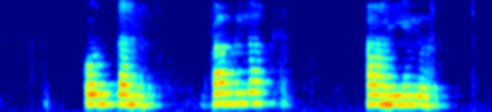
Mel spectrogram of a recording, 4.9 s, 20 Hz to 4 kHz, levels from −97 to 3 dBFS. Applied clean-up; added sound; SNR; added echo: neural mask model DeepFilterNet 3.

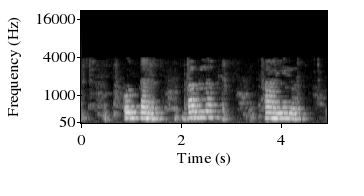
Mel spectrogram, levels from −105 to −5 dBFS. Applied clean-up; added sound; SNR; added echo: classical method WPE with log-MMSE.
